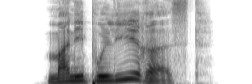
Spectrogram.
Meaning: second-person singular subjunctive I of manipulieren
- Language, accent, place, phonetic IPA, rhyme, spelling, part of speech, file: German, Germany, Berlin, [manipuˈliːʁəst], -iːʁəst, manipulierest, verb, De-manipulierest.ogg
